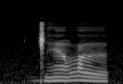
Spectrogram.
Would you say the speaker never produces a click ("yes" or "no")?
no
